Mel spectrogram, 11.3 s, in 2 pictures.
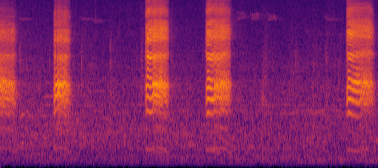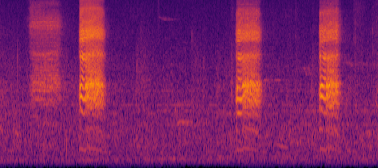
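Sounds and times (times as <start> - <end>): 
carrion crow cawing, Corvus corone: 2.2 - 3.5, 5.2 - 7.3, 9.2 - 9.6, 10.5 - 10.8.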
